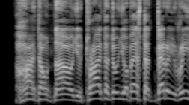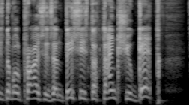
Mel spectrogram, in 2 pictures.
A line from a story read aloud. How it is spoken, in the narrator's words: said Gimlet hotly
